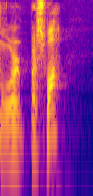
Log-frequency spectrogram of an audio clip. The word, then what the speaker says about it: Laurent Brossoit: Laurent Brossoit, if that's the case. So that was a beautiful pronunciation, by the way.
